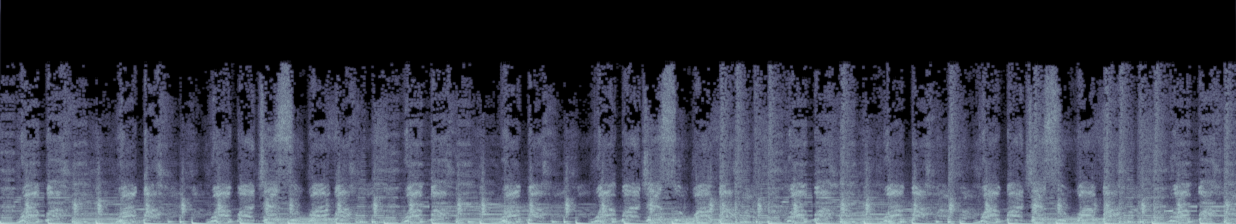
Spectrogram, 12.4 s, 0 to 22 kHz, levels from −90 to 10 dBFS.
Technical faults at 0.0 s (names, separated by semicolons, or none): none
